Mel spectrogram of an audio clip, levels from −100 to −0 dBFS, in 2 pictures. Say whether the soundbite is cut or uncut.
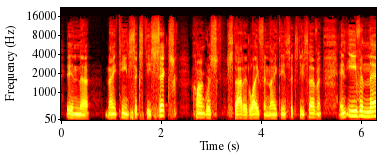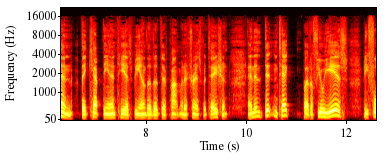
cut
